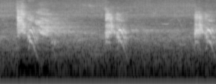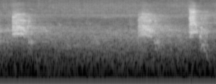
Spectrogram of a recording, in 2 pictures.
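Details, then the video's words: At Dublin Zoo, a red-capped mangabey in a tall tree in a mixed-species habitat calls out to white-collared mangabeys housed across the lake. Loud, rough barks come in pairs and singles with pauses between, some doubled, over quiet background noise. "Red-capped mangabey is calling for attention"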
